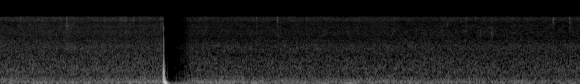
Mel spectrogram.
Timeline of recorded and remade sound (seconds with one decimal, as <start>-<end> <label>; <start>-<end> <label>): 0.0-0.4 recorded; 0.4-3.9 remade; 3.9-5.8 recorded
